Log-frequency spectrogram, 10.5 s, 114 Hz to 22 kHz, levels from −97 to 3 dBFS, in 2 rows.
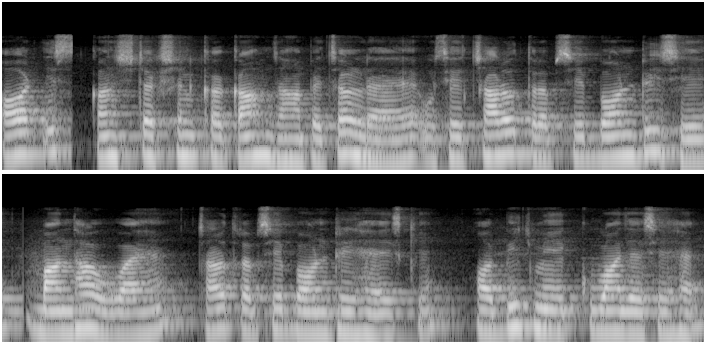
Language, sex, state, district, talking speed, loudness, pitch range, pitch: Hindi, male, Uttar Pradesh, Hamirpur, 180 wpm, -20 LUFS, 150-170 Hz, 160 Hz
